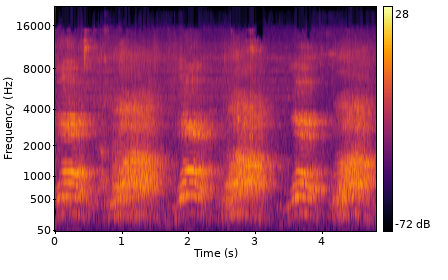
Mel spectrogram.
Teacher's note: इसका उच्चारण स्थान दंतोष्ठ है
